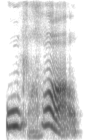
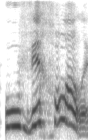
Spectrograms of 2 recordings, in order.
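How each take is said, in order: First: No vowel is sounded between v and ch. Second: A vowel is sounded between v and ch. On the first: The speaker calls it right. "It's uvchol" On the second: The speaker calls it wrong. "it's not uvichol"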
